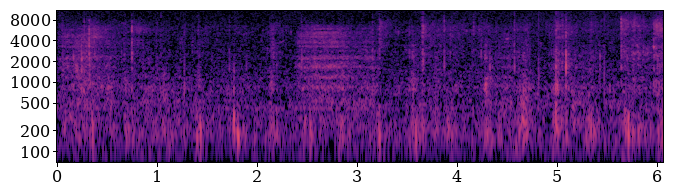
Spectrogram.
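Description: Very faint, scattered soft thuds of a horse's hooves trotting on a sand arena, barely above silence.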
